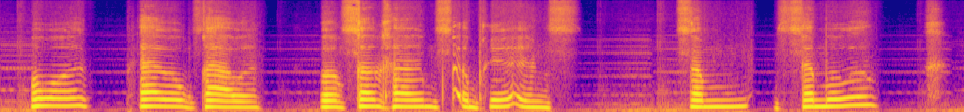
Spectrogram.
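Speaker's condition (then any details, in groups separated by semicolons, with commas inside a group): Cerebral palsy; affects voice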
